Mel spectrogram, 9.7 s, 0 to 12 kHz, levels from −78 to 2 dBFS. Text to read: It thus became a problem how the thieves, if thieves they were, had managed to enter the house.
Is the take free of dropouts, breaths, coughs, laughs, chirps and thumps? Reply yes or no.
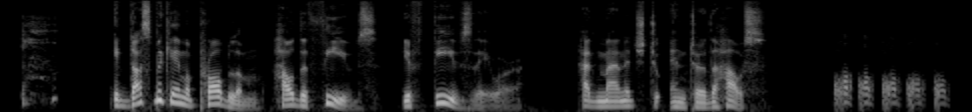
no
